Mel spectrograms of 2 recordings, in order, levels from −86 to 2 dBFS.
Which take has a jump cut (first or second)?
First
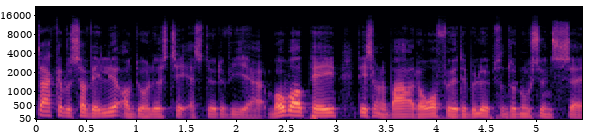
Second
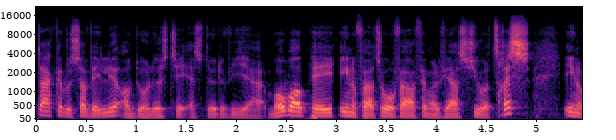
second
